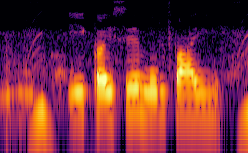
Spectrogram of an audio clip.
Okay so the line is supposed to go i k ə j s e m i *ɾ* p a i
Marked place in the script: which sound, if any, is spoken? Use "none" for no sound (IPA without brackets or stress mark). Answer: l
